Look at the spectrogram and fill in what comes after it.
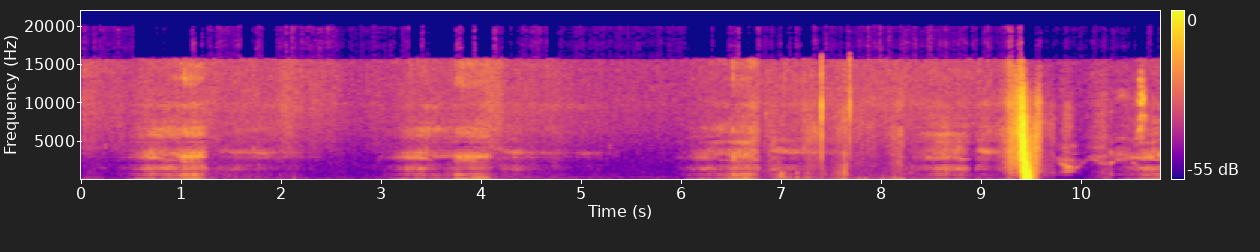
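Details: Sleeping dog snoring, said to be sick after eating a frog and trash: regular rumbling snores roughly every three seconds, with a sharp snort near the end.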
